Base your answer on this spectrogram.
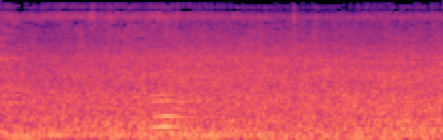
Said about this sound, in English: there's so much peace that comes from just watching how these bees behave. And listening to them hum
